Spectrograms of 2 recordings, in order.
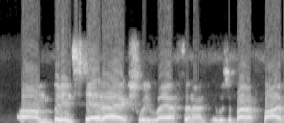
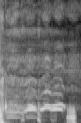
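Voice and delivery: real laugh, very high; cracking up after the impression; high squeal of laughter; 7 dB quieter than usual. Real, not acted.

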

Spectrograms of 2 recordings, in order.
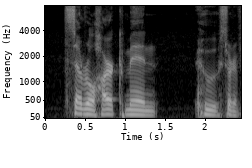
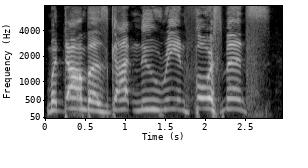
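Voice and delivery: shouted alarm; 11 semitones higher, 6 dB louder than usual. Acted. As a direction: shout it to the whole company. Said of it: "he says".

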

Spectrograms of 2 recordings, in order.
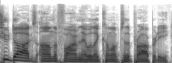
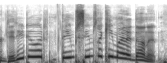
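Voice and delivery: high, breathless wondering; whisper-gossip it way up high; mock friends speculating. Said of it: "Having your friends wonder".

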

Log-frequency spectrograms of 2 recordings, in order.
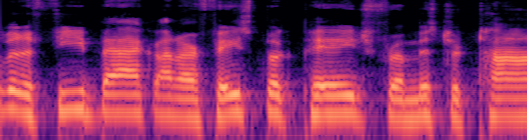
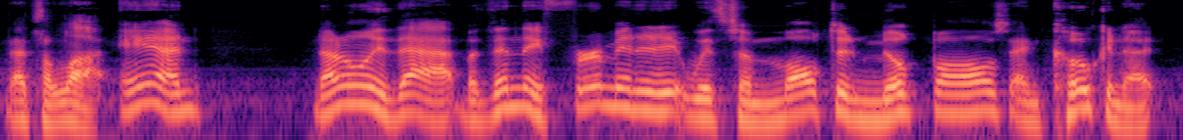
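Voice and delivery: usual speaking voice

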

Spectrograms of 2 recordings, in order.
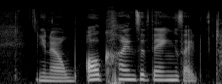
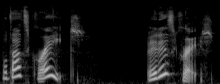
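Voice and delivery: overly bright; 9 semitones higher than usual. Retold or imitated. Retold reply to hopeful quitters.

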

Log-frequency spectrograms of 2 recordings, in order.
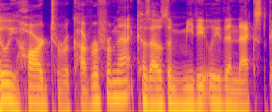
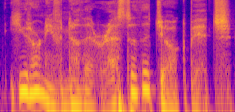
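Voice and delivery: whispered under the breath; whispered retort; 3 semitones lower than usual. Retold or imitated. Comic retells whispering a retort to his friend. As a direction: hiss it under your breath at him. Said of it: "And I'm like".

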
